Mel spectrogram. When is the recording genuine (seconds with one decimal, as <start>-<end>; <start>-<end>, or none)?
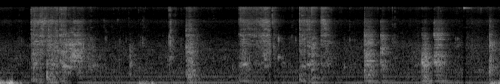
0.0-5.0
